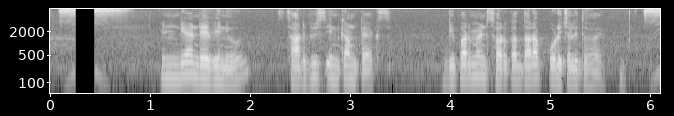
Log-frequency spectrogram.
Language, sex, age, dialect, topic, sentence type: Bengali, male, 25-30, Standard Colloquial, banking, statement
